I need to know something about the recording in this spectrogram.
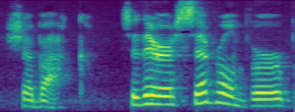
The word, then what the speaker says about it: Shabak: However, right here, the Shin Bet will be said Shin Bet, but the other abbreviation will not be said Shin Bet Kaf, but it will be pronounced Shabak.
